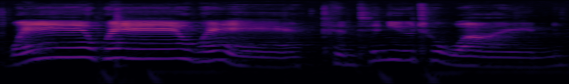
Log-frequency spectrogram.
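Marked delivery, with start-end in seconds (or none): none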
